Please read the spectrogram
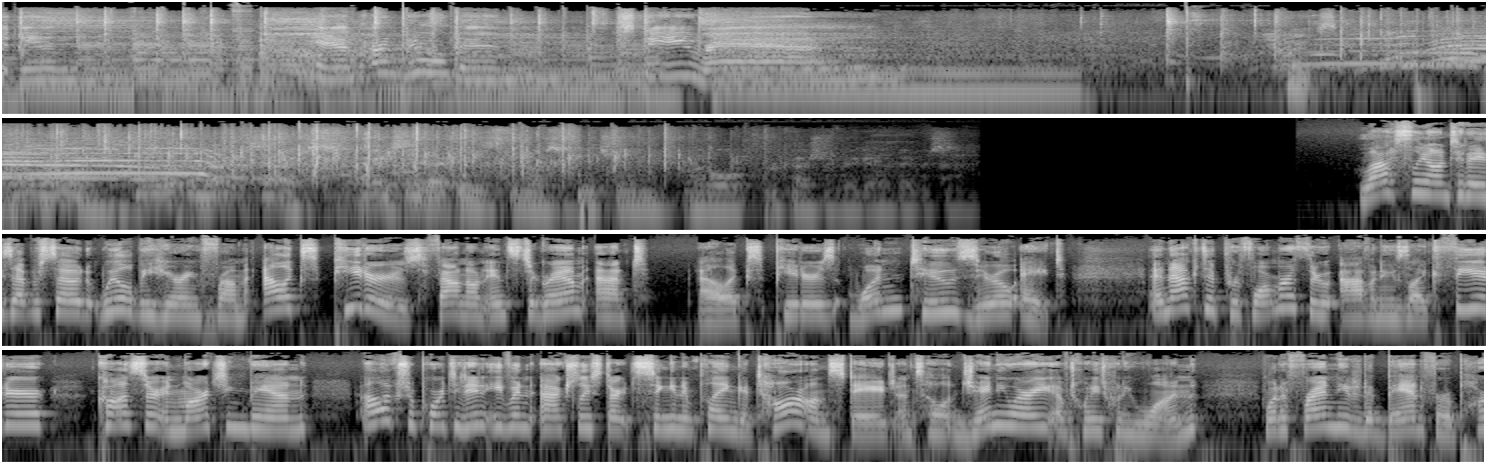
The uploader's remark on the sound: Recorded live at Late at the Lake, at Mozart's Coffee Roasters in Austin, Texas on Tuesday, June 21st, 2022.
